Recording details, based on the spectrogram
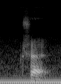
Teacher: आधा क बोले, षटकोण मूर्धन्य स बोले, क्षय, सही उच्चारण आएगा।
